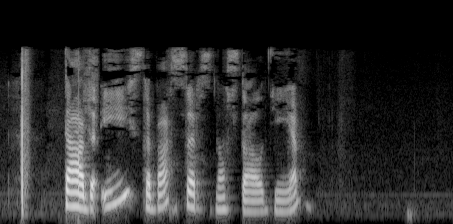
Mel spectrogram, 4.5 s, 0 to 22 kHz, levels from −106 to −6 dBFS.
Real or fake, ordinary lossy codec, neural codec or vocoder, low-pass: real; AAC, 48 kbps; none; 9.9 kHz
